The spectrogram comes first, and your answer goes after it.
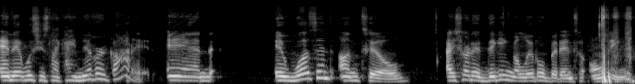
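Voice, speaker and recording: In a Puerto Rican accent, a woman with a fairly low voice speaks at a fairly quick pace, her tone animated and her intonation lively. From Puerto Rico. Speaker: nonprofit chief executive. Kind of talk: panel discussion.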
